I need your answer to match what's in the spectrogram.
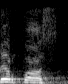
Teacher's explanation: فإن الراء تفخم لمكان حرف الاستعلاء الذي بعدها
